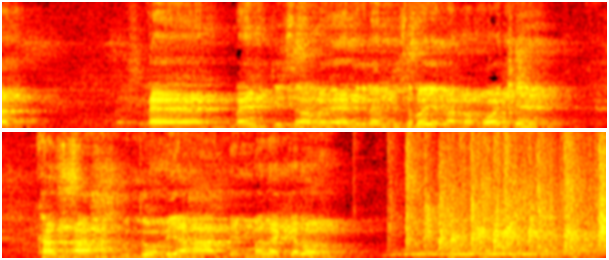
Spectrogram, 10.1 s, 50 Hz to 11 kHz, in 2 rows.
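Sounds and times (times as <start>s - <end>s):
audience clapping in rhythm: 8.2s - 10.0s.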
